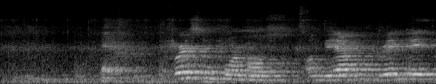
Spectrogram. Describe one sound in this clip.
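A boy speaks into a microphone, heard over loudspeakers in a large hall.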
